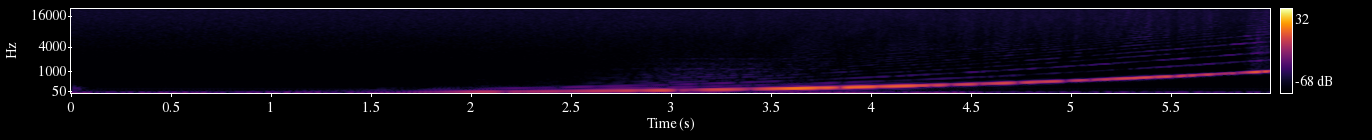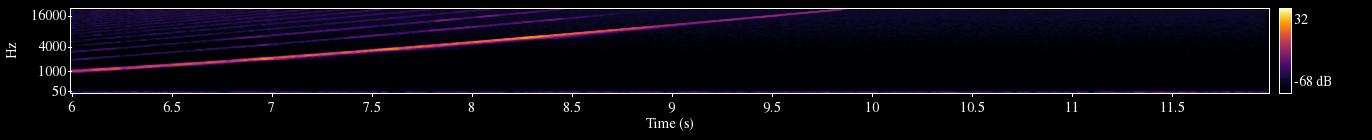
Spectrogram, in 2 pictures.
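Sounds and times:
exponential sine sweep from 10 Hz to 24 kHz: 0:01.9 - 0:09.5.

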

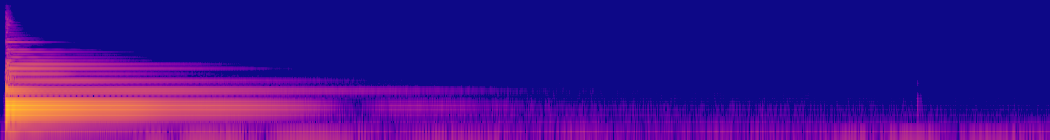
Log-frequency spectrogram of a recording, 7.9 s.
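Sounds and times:
guitar note B3: 0:00.0 - 0:02.1.

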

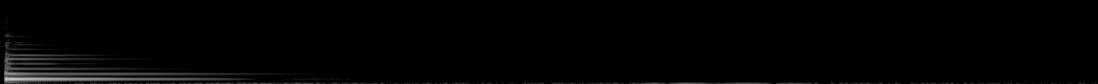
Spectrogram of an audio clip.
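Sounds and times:
guitar note B3: 0:00.0 - 0:02.4.

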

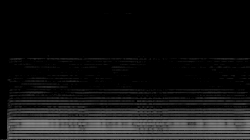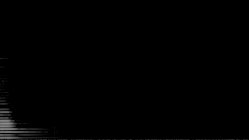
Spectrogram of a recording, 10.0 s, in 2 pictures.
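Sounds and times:
violin bowed mezzo-forte on the A string, A4 and B4: 0:00.2 - 0:05.8.

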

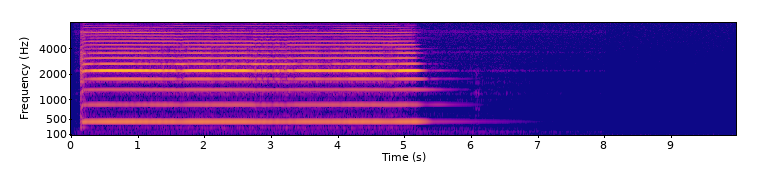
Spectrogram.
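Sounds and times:
violin arco on A string: 0:00.2 - 0:05.8.

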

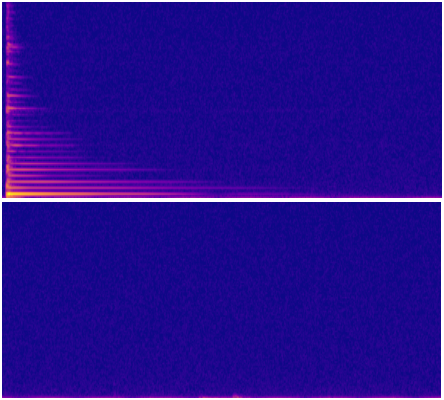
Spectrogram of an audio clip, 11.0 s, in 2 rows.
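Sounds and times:
guitar B3 note on B string played fortissimo: 0:00.0 - 0:01.4.

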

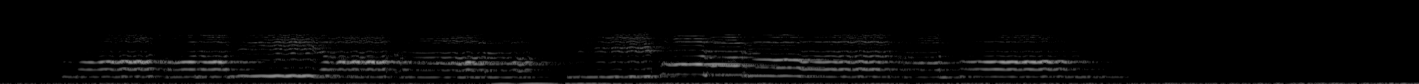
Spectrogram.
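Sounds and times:
soprano singing: 0:00.6 - 0:11.3.

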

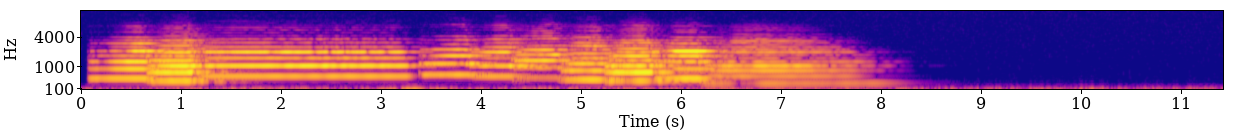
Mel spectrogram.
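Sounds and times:
trumpet: 0:00.0 - 0:08.3.

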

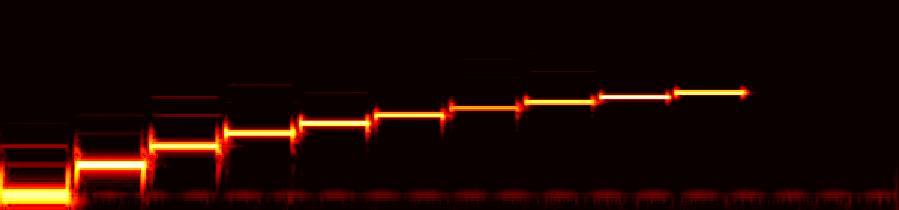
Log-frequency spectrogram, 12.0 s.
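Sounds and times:
sine tones: 0:01.0 - 0:10.1.

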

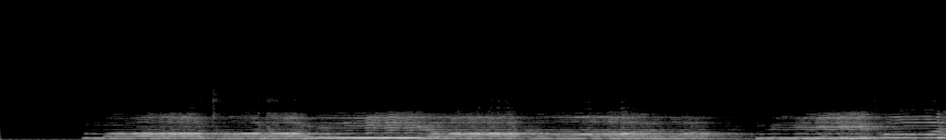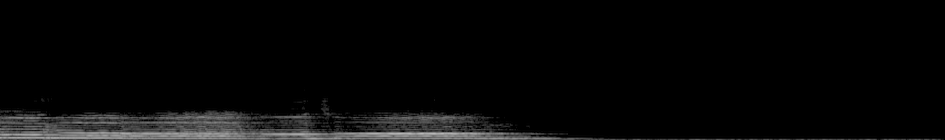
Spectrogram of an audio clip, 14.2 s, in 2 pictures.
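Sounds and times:
soprano singing: 0:00.6 - 0:11.4.

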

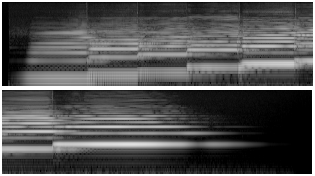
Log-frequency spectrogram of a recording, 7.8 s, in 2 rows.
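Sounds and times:
clarinet: 0:00.1 - 0:07.2.

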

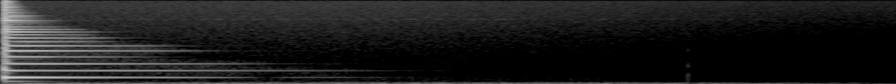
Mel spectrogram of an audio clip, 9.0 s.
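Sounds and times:
guitar B3 note on B string played fortissimo: 0:00.0 - 0:07.0.

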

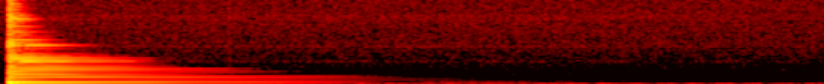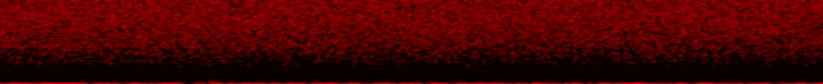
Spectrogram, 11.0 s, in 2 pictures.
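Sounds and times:
guitar note B3: 0:00.0 - 0:01.4.

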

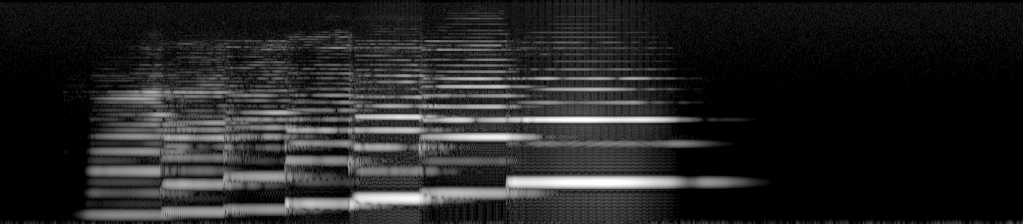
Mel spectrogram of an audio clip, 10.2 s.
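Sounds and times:
clarinet: 0:00.8 - 0:07.5.

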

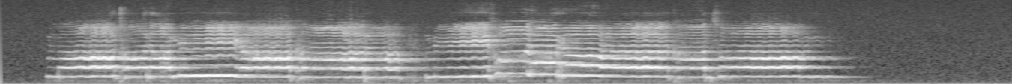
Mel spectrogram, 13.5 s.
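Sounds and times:
soprano singing: 0:00.6 - 0:11.3.

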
